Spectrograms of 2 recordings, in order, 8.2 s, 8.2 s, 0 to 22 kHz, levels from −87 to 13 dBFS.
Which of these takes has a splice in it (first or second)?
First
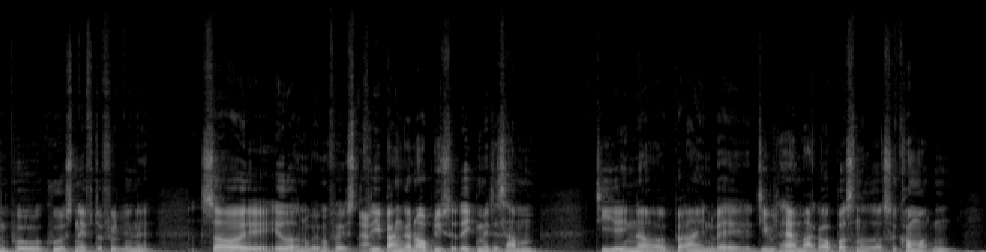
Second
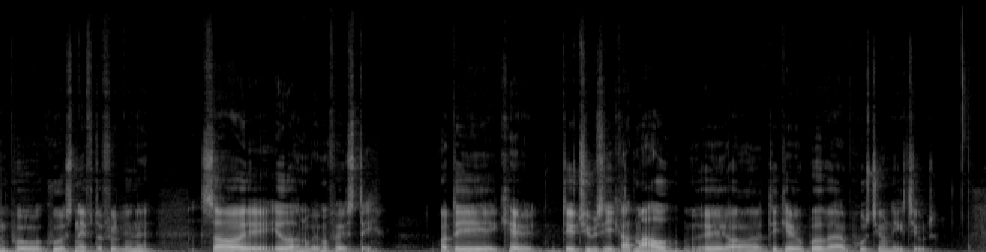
first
